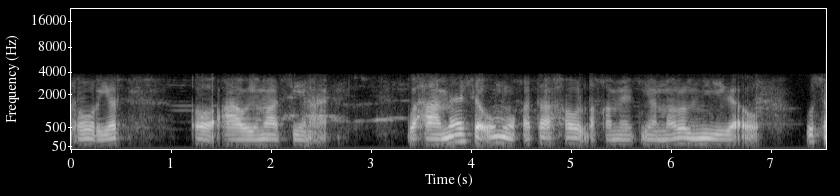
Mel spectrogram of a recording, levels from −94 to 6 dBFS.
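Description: Nothing in this speech recording stands out as a technical fault. It has passed through the AMR narrowband mobile codec at 12.2 kbps, so the sound is confined to a telephone band of roughly 250 Hz to 3.4 kHz with only light coding coloration.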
